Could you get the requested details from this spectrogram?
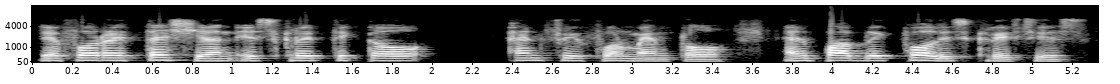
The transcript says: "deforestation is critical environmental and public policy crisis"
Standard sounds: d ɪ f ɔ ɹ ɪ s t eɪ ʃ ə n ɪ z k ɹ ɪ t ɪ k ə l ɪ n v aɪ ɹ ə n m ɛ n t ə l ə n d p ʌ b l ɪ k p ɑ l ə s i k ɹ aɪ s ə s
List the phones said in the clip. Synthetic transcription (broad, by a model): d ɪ f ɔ ɹ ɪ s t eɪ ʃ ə n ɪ s k ɹ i t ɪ k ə l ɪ n f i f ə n m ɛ n t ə l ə n p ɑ b l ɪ k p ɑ l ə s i k ɹ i s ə s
